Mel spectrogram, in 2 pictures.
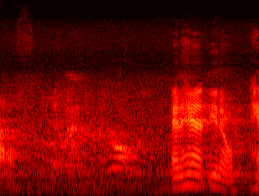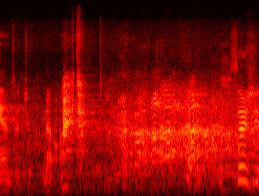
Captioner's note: laughter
